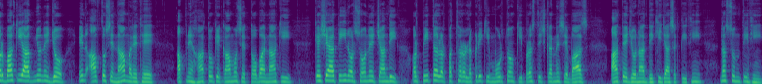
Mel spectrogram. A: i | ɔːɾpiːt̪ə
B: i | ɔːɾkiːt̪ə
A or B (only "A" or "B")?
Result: A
